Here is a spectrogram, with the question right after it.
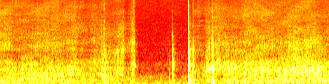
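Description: Long acrylic nails scratch and tap the cardboard sides and corners of a small printed Funko Pop box with a clear plastic window and a figure inside, held in both hands. A soft, steady scratching hiss gives way to a brief quieter stretch, then three sharp, dry taps with almost no ring before the scratching resumes.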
